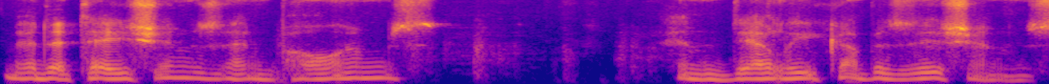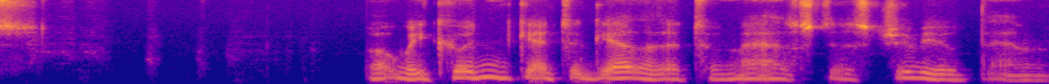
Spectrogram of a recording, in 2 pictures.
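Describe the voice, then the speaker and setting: A man's somewhat breathy, dark, mellow voice at a fairly high pitch, lively in intonation, very slow with long, frequent pauses, dry and close with no echo. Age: 80s+. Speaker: spiritual teacher. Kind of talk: prepared address to disciples. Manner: formal.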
